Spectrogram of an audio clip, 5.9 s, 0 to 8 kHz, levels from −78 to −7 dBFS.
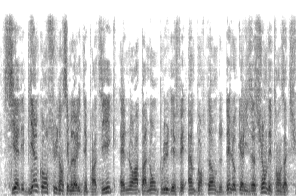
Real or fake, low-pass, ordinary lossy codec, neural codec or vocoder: fake; 7.2 kHz; none; vocoder, 24 kHz, 100 mel bands, Vocos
